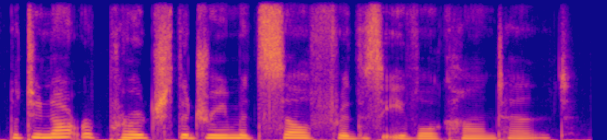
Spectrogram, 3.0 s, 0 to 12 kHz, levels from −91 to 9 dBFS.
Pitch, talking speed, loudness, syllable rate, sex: 220 Hz, 215 wpm, -18 LUFS, 5.3 syllables/s, female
